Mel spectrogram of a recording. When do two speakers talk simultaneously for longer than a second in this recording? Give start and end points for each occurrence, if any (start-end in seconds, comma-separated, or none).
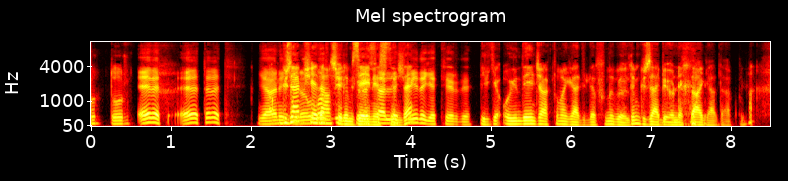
2.2-4.1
